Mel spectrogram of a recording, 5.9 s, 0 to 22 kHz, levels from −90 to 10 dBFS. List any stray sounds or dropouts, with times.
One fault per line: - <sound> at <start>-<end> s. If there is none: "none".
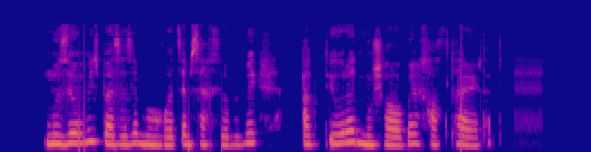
none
